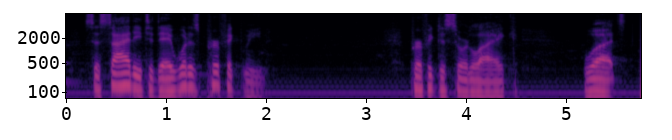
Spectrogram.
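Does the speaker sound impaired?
No.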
